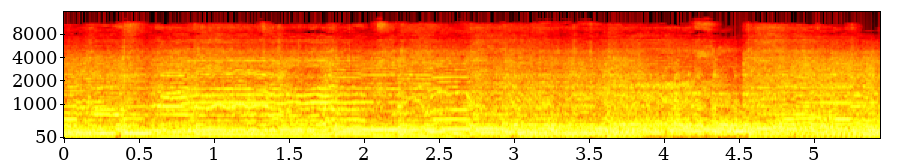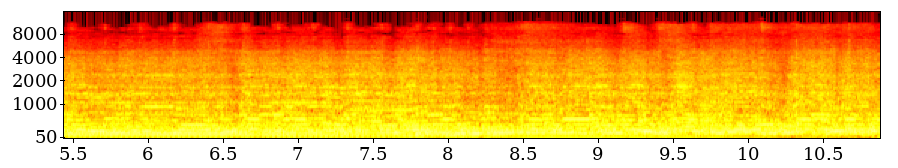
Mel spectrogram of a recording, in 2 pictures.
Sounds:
plucked string instrument
musical instrument
bass guitar
music
strum
guitar
acoustic guitar

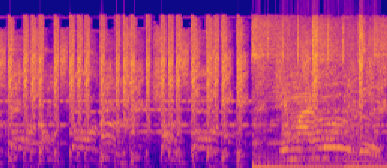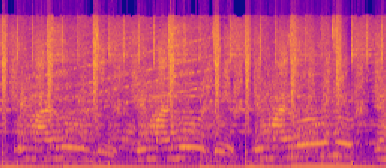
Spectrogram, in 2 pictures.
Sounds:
music

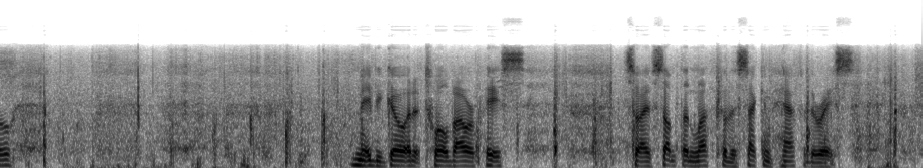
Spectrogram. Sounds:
speech
outside, rural or natural

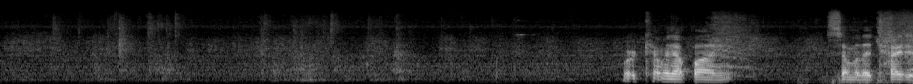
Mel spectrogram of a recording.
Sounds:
speech

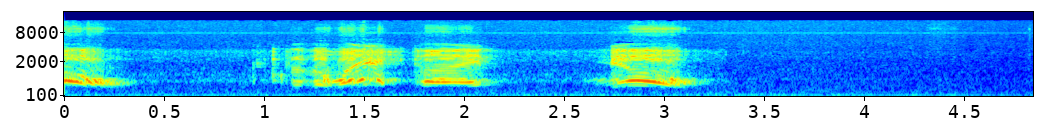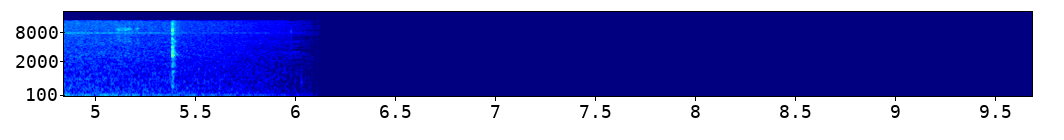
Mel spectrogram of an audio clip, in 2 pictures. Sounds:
speech

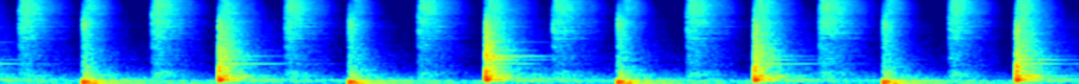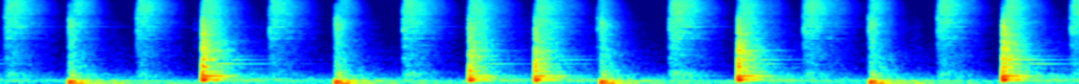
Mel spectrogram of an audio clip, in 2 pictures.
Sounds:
drum kit
hi-hat
snare drum
drum
percussion
bass drum
cymbal
rimshot

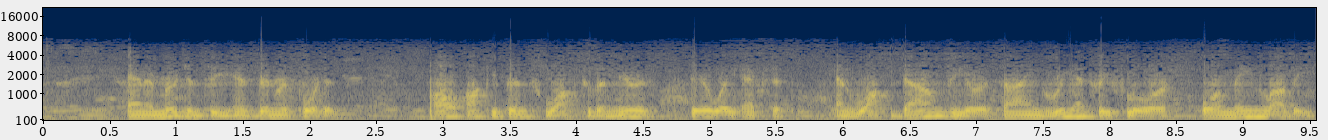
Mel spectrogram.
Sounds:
speech

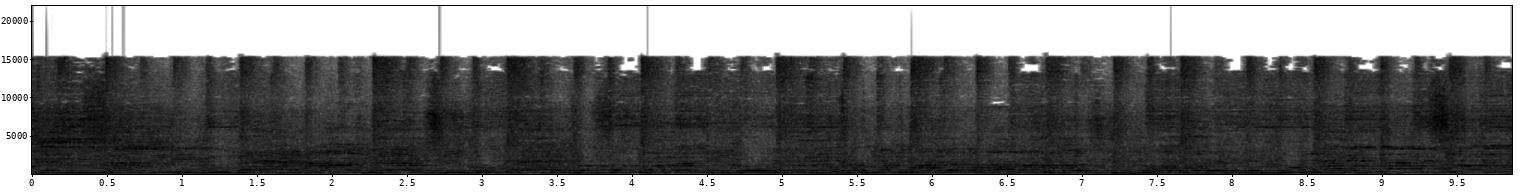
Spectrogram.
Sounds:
music

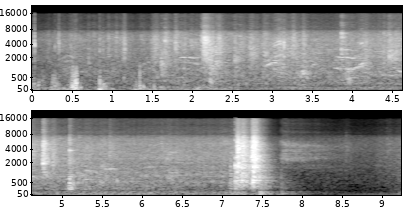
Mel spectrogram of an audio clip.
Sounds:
inside a small room

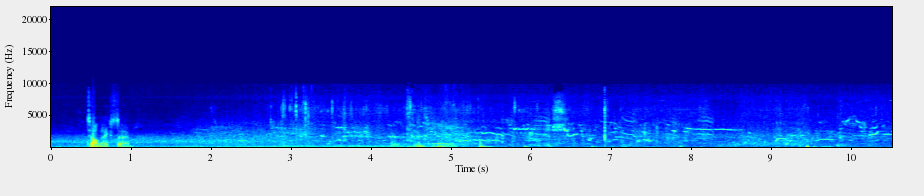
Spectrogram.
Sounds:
outside, rural or natural
speech
animal

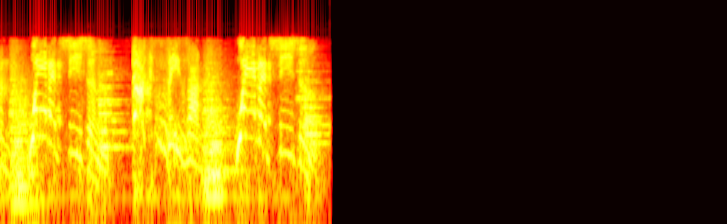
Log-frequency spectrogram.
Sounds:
speech

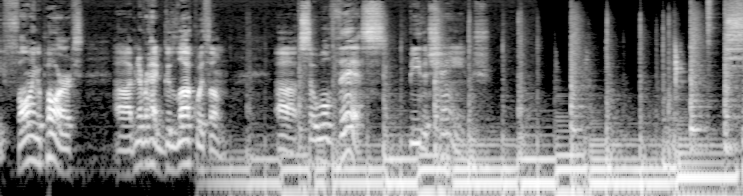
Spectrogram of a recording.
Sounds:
speech
music

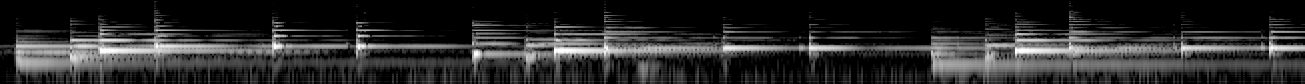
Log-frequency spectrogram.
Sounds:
playing harp

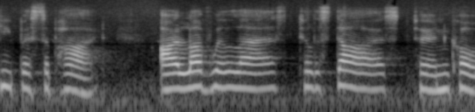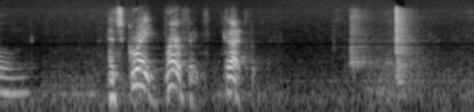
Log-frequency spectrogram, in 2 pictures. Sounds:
speech

